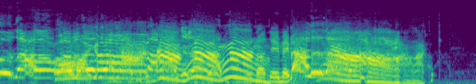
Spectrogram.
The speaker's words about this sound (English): We have a tape of the contents of the black box from the Egypt Air.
